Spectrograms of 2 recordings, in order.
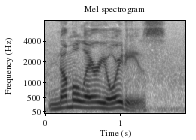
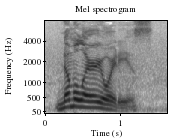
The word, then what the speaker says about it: nummularioides: Yes, so a Hoya that we sell is, it starts with an N, is pronounced Hoya nummularioides. Nummularioides.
